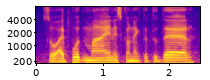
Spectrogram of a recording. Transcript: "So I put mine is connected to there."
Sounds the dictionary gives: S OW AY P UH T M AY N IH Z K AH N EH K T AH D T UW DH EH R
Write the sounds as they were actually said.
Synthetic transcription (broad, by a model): S OW AY P UH T M AY N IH S K AH N EH K T AH D T UW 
